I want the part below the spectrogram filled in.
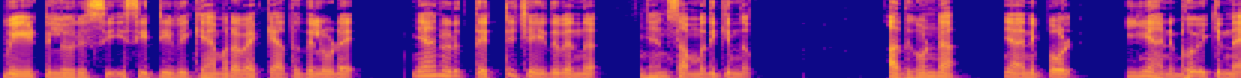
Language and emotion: Malayalam, sad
